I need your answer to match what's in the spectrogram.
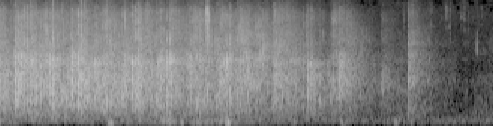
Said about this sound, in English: Just clap like you're ready to be generous, church. Just clap like you're ready to sow in faith. Just clap like you're ready to release an uncommon seed, a seed of faith.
